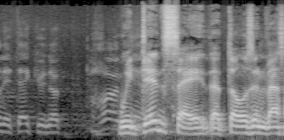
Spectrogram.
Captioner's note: speaking French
